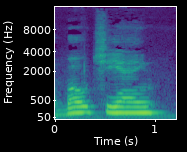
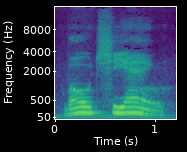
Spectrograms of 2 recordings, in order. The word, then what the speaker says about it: Bojiang: my review of the bo Chang S1 chiropter now I'm hearing that in Chinese the J makes a CH sound so if that's true then this company is pronounced boang so this this is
